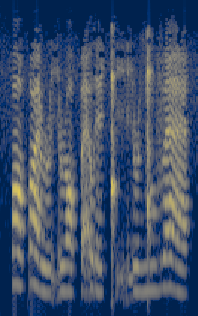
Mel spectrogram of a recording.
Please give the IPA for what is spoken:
ɒ˥˨qʷæ˥˨ɹḭ˩˧ɹɒ˧˩ pæ̰˥˨ʊ̯ɾe˩˧ǃʰḭ˧˩ ɾḭ˧˩ɹŋ͡ǃu˧væ˥˨

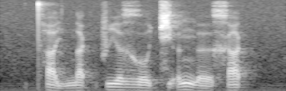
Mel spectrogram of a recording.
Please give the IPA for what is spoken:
t̪ʰa˧˩jna˨˩k̚fi˧ə̯ ɣo˨˩t͡ɕə̰ː˧˥ ŋəː˨˩xa˦˥k̚

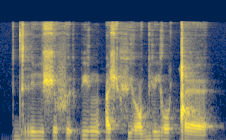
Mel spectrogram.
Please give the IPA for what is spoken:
driʃɪ fɪʔpʲeːŋʔaʃ fʲɔːbʲujoː ǃɛ

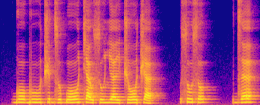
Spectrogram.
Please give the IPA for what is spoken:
ɡoːɡuːt͡ʃɘ d͡zuɓoːcæu̯ suʎɛːi̯ t͡ʃoːt͡ʃæ | susʊ | d͡zɛ

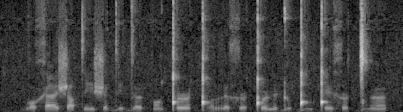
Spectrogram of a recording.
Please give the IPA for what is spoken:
ɡɔxæʃɑ tiʃə didəkɔ̃ ǃə˞ɡ͡ǃɔ rəxə˞ǃʊɳi ɖuɡ͡ǃĩǃɪxə˞ ɡ͡ǀə̃

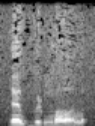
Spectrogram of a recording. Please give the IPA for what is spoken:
ɾœwbuɭ ŋ͡mɔl

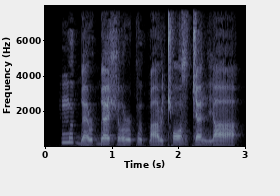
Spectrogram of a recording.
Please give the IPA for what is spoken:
mɯ˥ɡ͡bɛ˩˧ɹɡ͡bɛ˧ʃɤ˩˧ɹ pɯ˧˩k͡pa˩˧ɹ cʰɔ˧zcɛ˧˩n ja˧˩

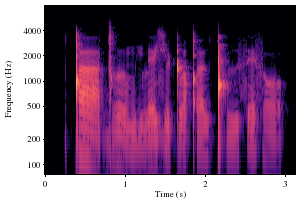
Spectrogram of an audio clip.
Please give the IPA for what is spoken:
ǃaː˦˨ ɡ͡ǀɤː˦˨mi˨lɛ˦ʑɯ˨ ʈo˦qʼɯː˨ǃʰɯː˨sɛ˦ zɔ˨

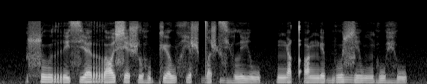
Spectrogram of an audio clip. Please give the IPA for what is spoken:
ɬu risʲæ rɒ ɕæʃlo̤wkʲɒw xiʃdˤuʃzʲo̤liw | ŋeqʼoŋebu ɮiwŋo̤we̤w

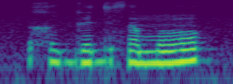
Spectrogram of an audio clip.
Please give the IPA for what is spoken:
χi̤ɡʏ dʏsɐ̃mõ

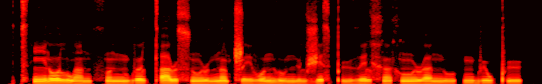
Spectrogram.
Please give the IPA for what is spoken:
t͡sʼĩ˥ ɾo˥lwã˩n θõ˧nmbɵ˥ltʼa˥ɹ sũ˧ɹ nɐ̃˥ʈ͡ʂe˩βo˥nðu˩ nʉ˩lʒe˥spʼʉ˩ðe˥l xɐ̃˥xũ˥ɹɐ˥nu˧ | mbʉ˥w pʼʉ˧

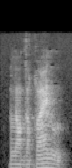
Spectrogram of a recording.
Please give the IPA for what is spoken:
lɒɡəqʷæ lʊ

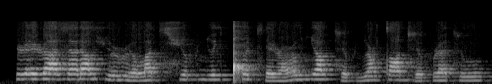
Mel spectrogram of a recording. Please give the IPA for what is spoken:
ɭe˦ ɭa˦zɐ˦ɾɐ˦lˠ çʉ˨ ɭʉ˨lˠɐ˦t͡s ɕɵ˦fʎɵ˦lʲ ǃʰɵ˦t͡sɾe˨ɭ ʕu˦ʎɐ˦lˠ t͡sɵ˨fʎu˦ɭ tˤu˦d͡zɵ˨f ɭɐ˦˨t͡su˦

